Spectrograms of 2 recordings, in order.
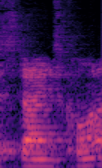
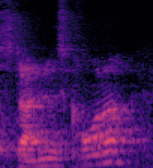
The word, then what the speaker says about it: Stones Corner: So we went to Stone's Corner. I like to call it Stoner's Corner. but it's actually pronounced Stones Corner.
